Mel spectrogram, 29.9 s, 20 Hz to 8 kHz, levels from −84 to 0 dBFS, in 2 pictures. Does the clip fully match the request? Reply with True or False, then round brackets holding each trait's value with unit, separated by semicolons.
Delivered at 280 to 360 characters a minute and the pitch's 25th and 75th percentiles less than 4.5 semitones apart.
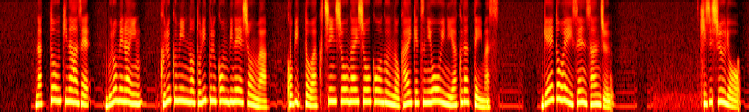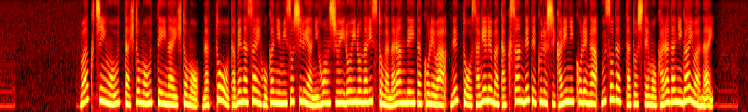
False (315 characters per minute; 5.6 semitones)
